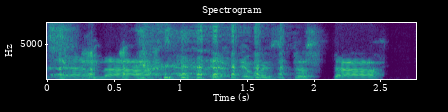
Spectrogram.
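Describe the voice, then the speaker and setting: A man talks with an American accent and ordinary pitch variation. The sound is dry and close with no echo. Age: 60s. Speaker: retired amateur racer. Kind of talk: casual chat.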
